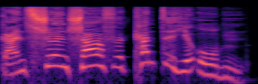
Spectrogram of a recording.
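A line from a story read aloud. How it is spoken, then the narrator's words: Calling down. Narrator (German): ruft sie hinunter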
